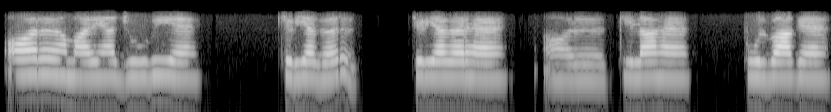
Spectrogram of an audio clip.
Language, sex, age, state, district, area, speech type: Hindi, female, 18-30, Madhya Pradesh, Gwalior, rural, conversation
